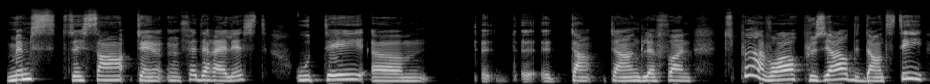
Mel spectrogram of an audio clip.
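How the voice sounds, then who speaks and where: Woman guest, French speaker, earnest and argumentative, restarts often mid-sentence. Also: mid-range voice. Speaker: guest columnist. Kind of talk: podcast interview conversation.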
